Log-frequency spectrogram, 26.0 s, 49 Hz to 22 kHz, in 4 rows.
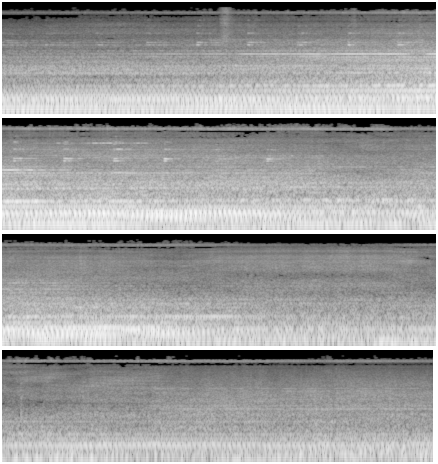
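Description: A BNSF freight train's lead diesel locomotives, two EMD SD75Ms and a GE ES44AC, pass close by with a heavy engine rumble that is loudest in the first half. After about sixteen seconds it gives way to the steadier rolling noise of freight cars on the rails. A grade-crossing bell dings at an even pace over the first ten seconds or so.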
